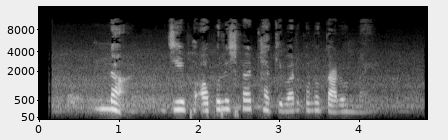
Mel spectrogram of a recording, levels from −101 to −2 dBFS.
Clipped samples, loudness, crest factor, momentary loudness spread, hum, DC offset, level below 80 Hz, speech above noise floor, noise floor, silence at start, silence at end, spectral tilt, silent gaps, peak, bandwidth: under 0.1%; -24 LUFS; 22 dB; 20 LU; none; under 0.1%; -68 dBFS; 27 dB; -50 dBFS; 0.15 s; 0.8 s; -5.5 dB/octave; none; -4 dBFS; 11 kHz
